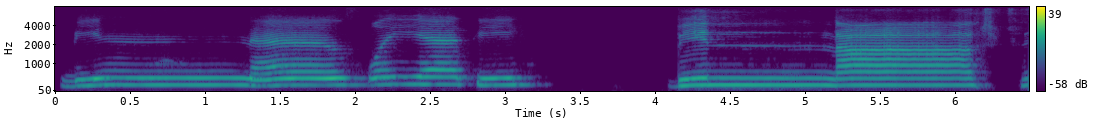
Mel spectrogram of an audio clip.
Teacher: Bin tasdidnya dengung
